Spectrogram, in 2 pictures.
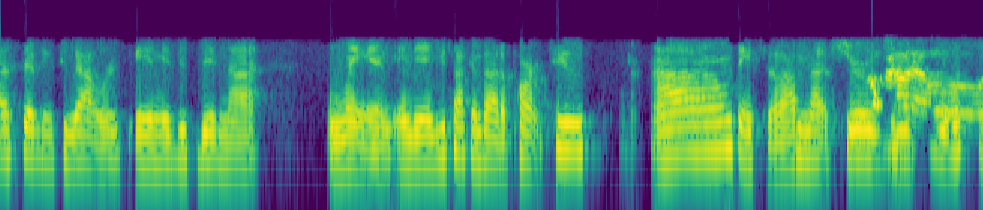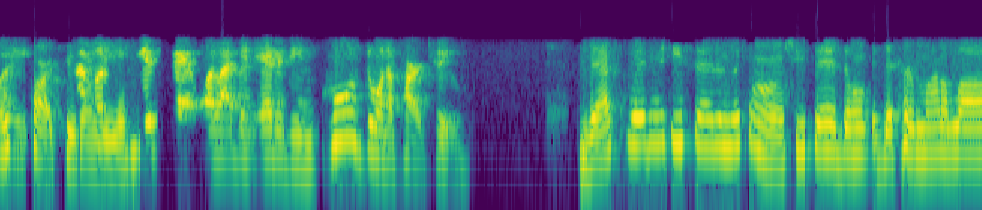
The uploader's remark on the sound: This episode is a call in show.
